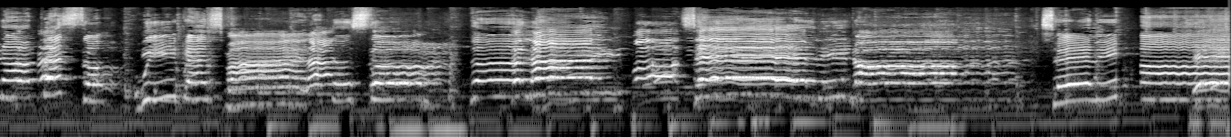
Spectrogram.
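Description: A women's gospel praise team singing through microphones, several voices in harmony, in short phrases with brief breaks between them.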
